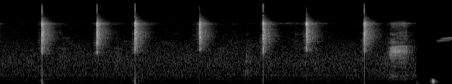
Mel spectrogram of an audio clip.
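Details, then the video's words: White-collared Manakin male clearing a patch of ground for its courtship dance: sharp, dry firecracker-like wing snaps, about seven in four seconds at an irregular pace, over a steady high insect hiss; Caño Negro area, Costa Rica, special camera. "capturarlo, necesita instalar una cámara especial William de Pierella Jungle Restoration Foundation compartió este metraje conmigo De"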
